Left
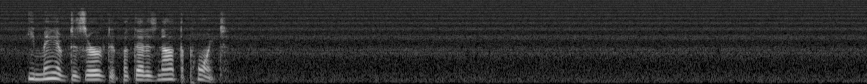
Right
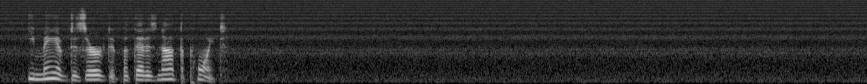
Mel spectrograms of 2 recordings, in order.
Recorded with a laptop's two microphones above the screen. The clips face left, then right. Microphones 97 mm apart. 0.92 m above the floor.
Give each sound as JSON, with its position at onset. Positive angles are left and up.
{"t": 0.3, "sound": "a woman speaking", "side_deg": 5}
